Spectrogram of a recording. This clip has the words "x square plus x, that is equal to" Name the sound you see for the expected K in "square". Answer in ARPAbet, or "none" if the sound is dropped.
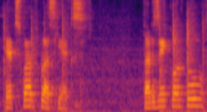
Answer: none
